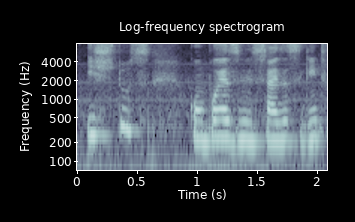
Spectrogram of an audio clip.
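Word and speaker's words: ἰχθύς: Daí que a palavra do peixe, ela é pronunciada istus, compõe as iniciais da seguinte frase: Jesus Cristo, de Deus, Filho, Salvador, tá?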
